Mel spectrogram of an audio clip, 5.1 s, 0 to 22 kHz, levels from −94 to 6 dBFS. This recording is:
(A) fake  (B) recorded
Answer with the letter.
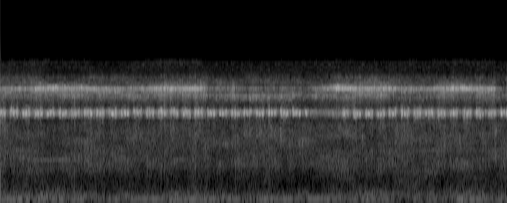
A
